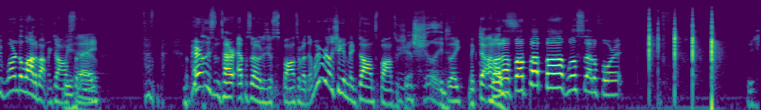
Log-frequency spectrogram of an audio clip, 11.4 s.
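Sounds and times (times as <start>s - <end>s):
speech: 0.0s - 9.4s, 11.2s - 11.4s
hand claps: 9.6s - 11.0s.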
